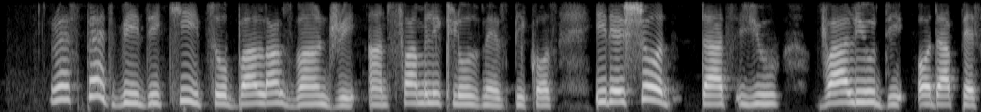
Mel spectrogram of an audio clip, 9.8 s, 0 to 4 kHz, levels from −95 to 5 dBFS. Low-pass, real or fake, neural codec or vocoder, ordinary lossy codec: 3.6 kHz; fake; vocoder, 44.1 kHz, 80 mel bands, Vocos; none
